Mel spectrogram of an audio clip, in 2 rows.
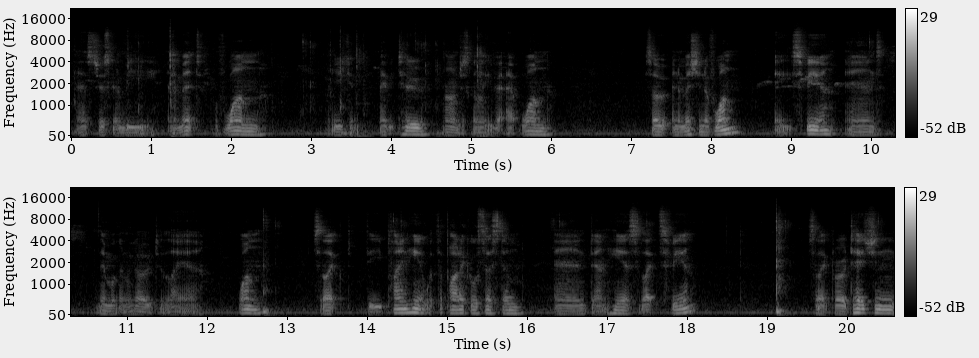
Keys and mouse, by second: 16.3 click.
